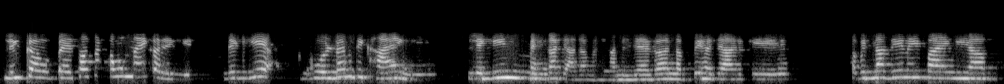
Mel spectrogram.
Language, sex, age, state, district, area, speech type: Hindi, female, 18-30, Uttar Pradesh, Prayagraj, urban, conversation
